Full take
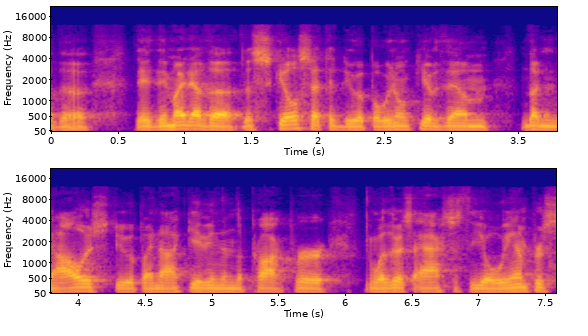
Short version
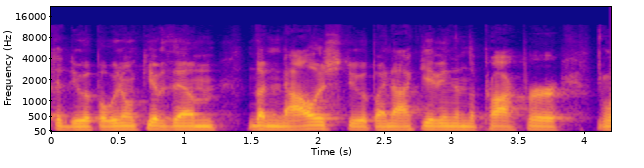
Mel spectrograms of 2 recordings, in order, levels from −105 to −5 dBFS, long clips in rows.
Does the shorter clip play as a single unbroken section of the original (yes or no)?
yes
